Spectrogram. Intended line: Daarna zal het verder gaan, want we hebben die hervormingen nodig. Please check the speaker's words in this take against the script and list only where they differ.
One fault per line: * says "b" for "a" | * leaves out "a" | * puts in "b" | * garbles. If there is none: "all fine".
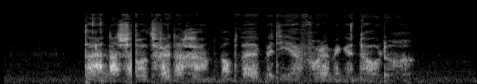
all fine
